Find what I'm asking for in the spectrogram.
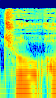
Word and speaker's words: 조: completely messing that one up now. – 초. – 초. Ah, we're talking about different syllables. – Yes. – 초. Whereas 조. – Yes. – This is 조, the softer one.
